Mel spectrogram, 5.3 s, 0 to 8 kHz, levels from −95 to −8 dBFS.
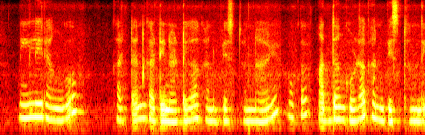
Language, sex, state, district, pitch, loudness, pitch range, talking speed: Telugu, female, Telangana, Komaram Bheem, 235 Hz, -16 LUFS, 220-270 Hz, 90 wpm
